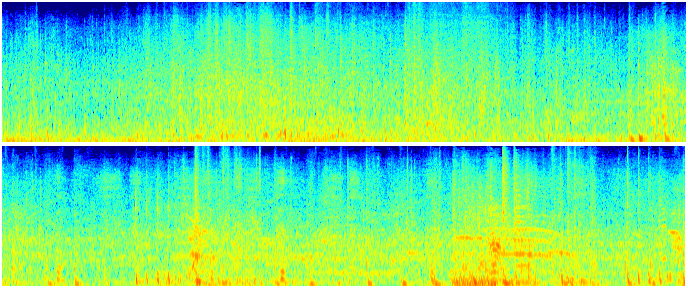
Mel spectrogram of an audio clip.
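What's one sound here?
Many soldiers run, boots splashing through mud.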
